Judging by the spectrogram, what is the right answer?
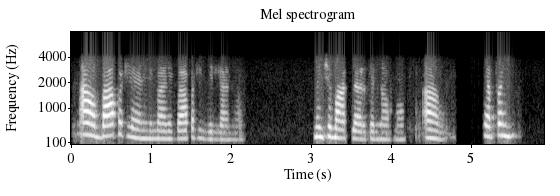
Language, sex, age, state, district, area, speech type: Telugu, female, 18-30, Andhra Pradesh, Bapatla, urban, conversation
